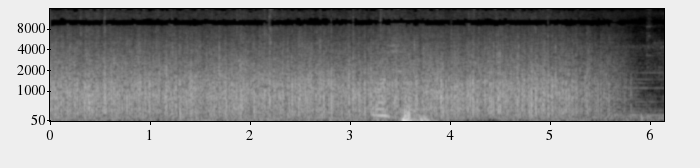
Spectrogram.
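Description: Heavy rain falling, a steady hiss, with a short low thump about three and a half seconds in. The rain fades out near the end.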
